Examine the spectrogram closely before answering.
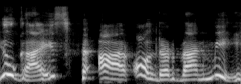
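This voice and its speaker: A woman speaks with an Ethiopian accent. Her high voice swings very widely in pitch. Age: 40s. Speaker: feminist commentator. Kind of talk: heated debate. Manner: halting, many fillers.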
